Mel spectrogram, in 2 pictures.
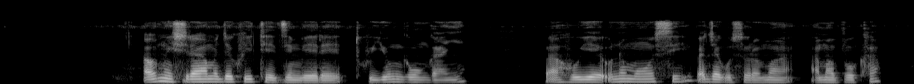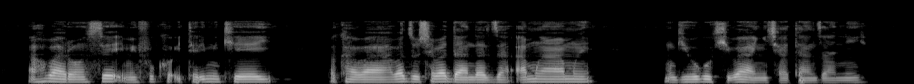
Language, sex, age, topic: Rundi, male, 18-24, agriculture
